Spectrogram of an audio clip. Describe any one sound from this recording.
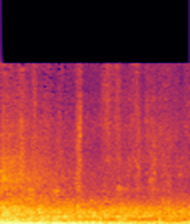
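Footsteps pass by on a pavement outdoors.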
